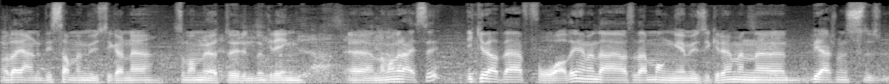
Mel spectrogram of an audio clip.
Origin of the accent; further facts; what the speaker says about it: Oslo, Norway; altså samhold eller community hjemme I Oslo, undervise kanskje mer.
